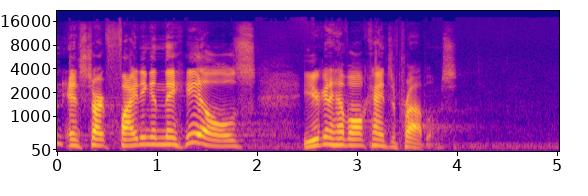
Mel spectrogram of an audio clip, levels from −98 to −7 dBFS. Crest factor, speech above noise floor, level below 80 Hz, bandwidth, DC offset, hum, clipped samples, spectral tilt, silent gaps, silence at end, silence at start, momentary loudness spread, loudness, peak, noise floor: 20 dB; 38 dB; -72 dBFS; 17.5 kHz; under 0.1%; none; under 0.1%; -4 dB/octave; none; 1.05 s; 0 s; 18 LU; -18 LUFS; 0 dBFS; -57 dBFS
